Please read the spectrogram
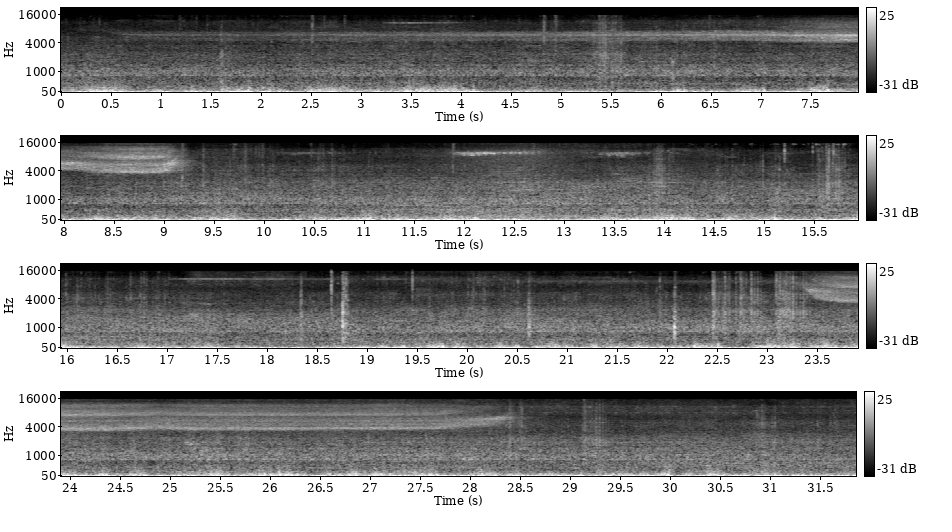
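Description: Wind buffeting the microphone of a helmet-mounted camera on a road bike riding into a headwind, with street traffic around it. A high-pitched whine sounds twice for several seconds, once in the first third and again in the last third; the first drops in pitch just before it stops.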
